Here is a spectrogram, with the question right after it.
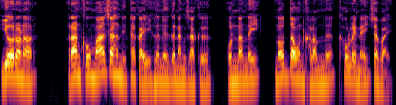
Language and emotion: Bodo, neutral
